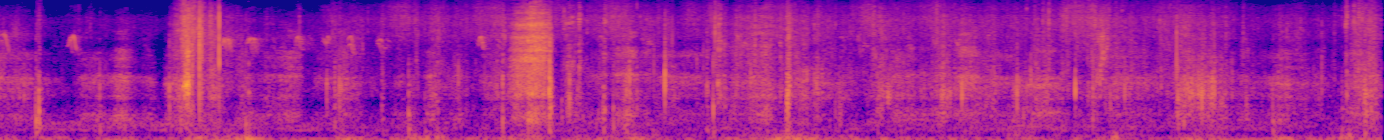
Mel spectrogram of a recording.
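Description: Irregular footsteps on rocky ground, with brush scraping and rustling against clothing and gear. A few louder scuffs stand out among the steps.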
